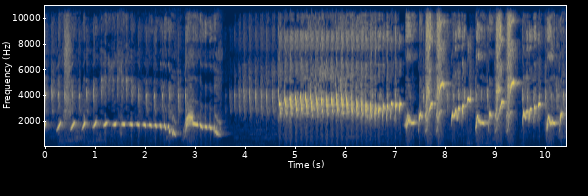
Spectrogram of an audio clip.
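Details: White-rumped shama singing varied fills: upslurred whistles leading into a long, gradually falling whistle, then a steady fast rattle at mid pitch, ending in loud, jumpy whistled phrases with piercing high notes.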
